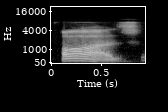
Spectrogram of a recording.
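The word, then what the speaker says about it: עז: as the letter z so it would be pronounced as oz like the wizard of oz the land of oz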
